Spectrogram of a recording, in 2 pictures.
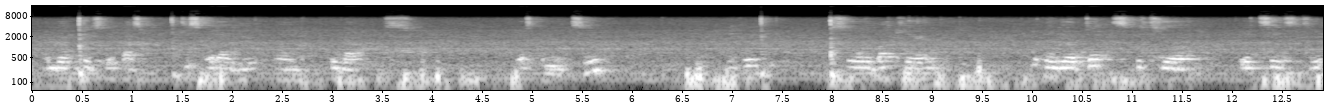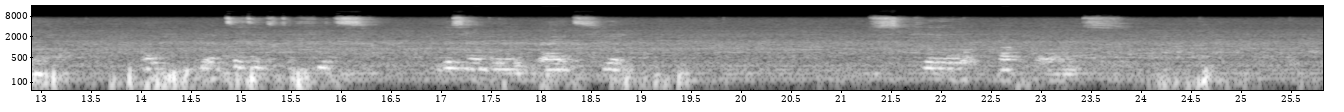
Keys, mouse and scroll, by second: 0.4 space, 2.0 alt+click, 3.1-6.5 drag, 7.3 space, 8.5 alt+right click, 8.9 alt+middle click, 9.3 alt+right click, 9.9-15.3 drag, 16.1-20.1 drag.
